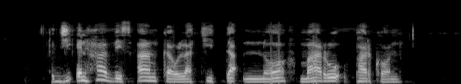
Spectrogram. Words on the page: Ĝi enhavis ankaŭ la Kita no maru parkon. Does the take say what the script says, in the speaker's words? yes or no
yes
